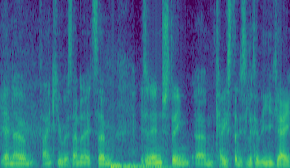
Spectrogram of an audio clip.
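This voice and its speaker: With a British accent, a man speaks very fast with ordinary pitch variation. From UK. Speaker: climate finance expert. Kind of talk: panel discussion. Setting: live event at climate conference. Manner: hesitant, many fillers.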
